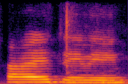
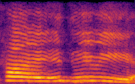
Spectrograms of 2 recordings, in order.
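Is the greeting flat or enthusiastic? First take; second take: flat; enthusiastic. First: The greeting sounds flat and low in energy. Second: The greeting sounds lively and enthusiastic.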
